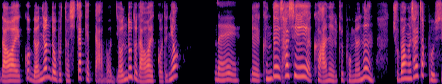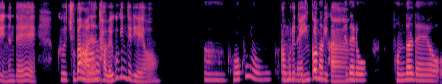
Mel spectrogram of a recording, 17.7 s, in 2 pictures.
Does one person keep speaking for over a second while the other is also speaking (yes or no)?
yes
